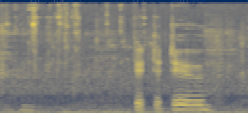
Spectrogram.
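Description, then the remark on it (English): A short jingle of keys, followed by a brief electronic beep from a car as someone tries to lock it in the parking lot of Herrenhaven, over a low outdoor rumble. “Oh, should I try to lock my car?”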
